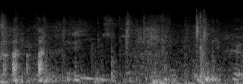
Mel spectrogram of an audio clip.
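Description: A person's voice making short, pitched vocal sounds with small glides in pitch, not words.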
